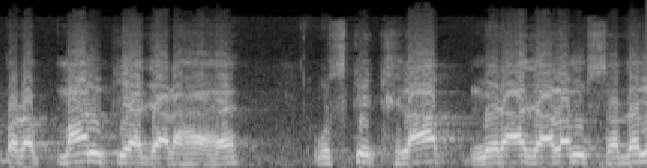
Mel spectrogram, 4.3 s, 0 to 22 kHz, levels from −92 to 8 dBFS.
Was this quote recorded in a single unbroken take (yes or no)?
yes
